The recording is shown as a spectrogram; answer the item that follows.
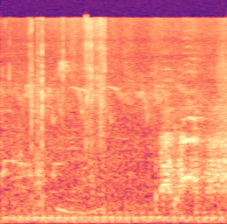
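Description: A rooster crows in the background, starting about one and a half seconds in, over a steady low hum.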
